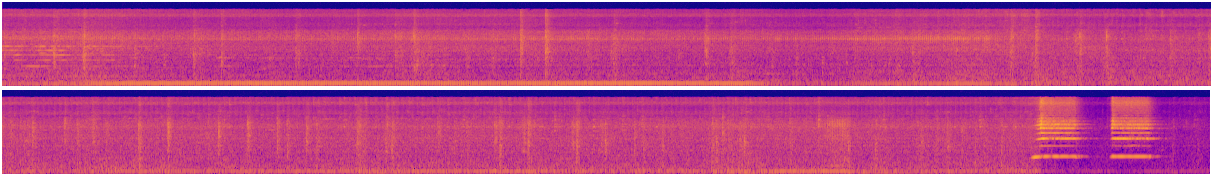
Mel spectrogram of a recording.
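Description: A C.P. Huntington miniature train running, heard from a passenger car: a steady low engine hum, louder for the first nine seconds or so and then easing, with light clatter from the track. Near the end come two short horn toots.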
